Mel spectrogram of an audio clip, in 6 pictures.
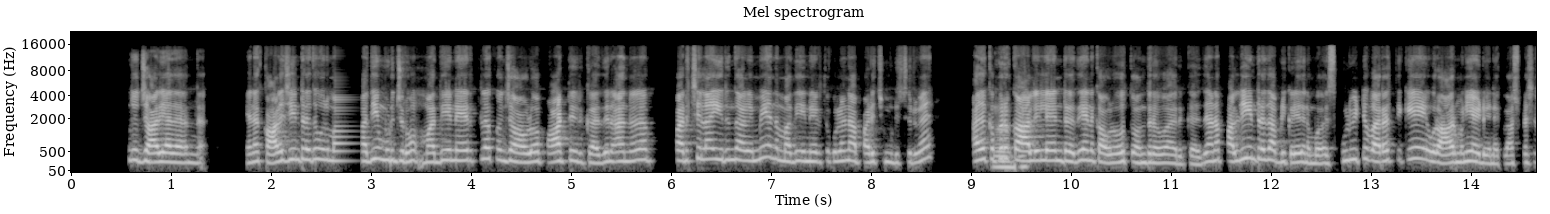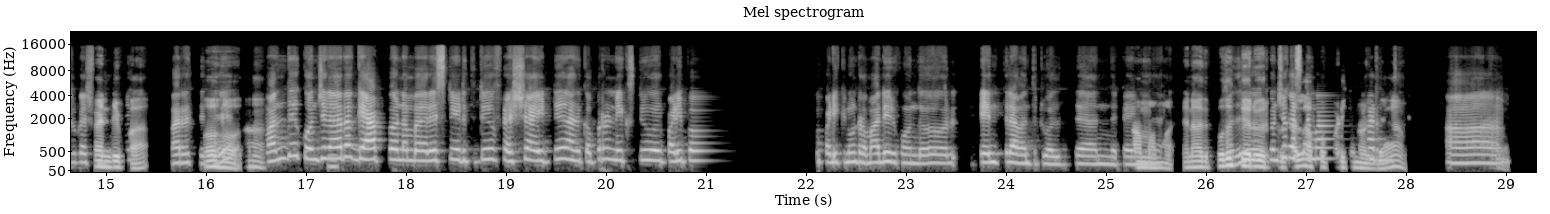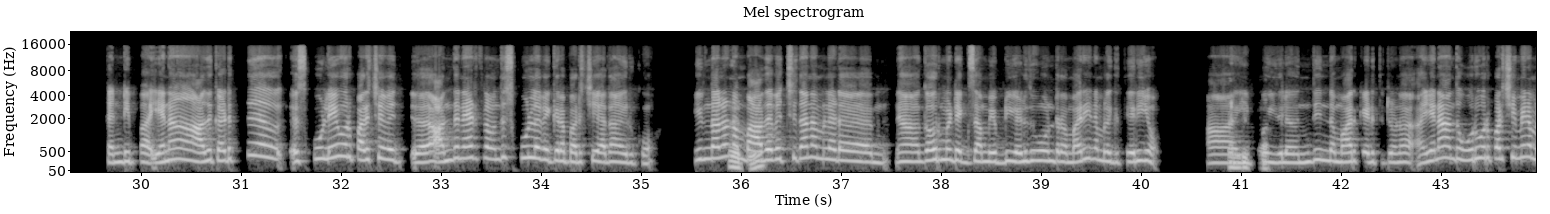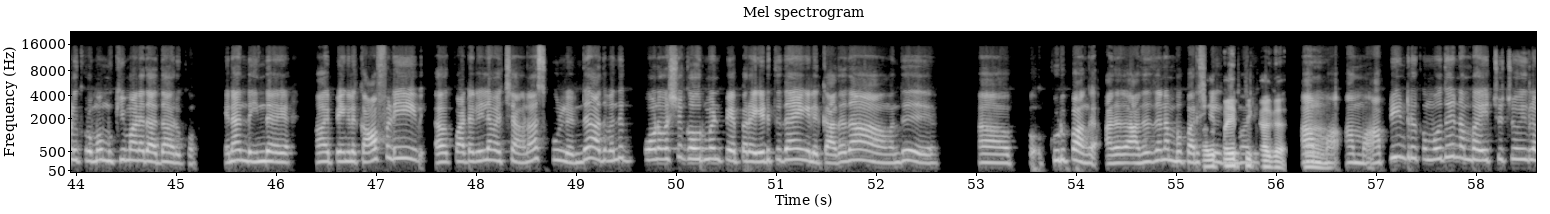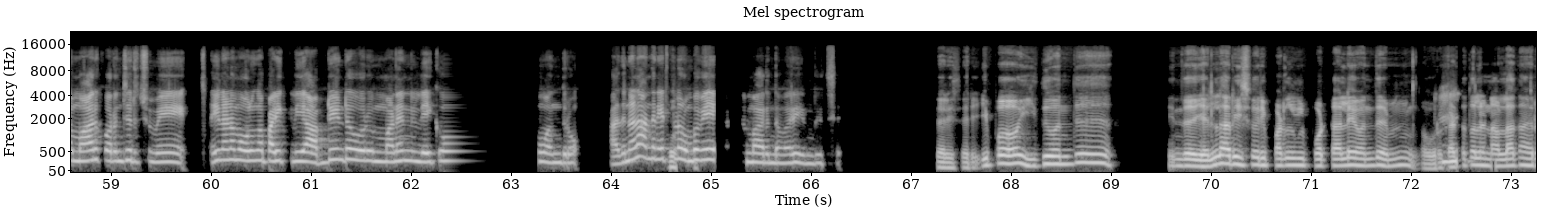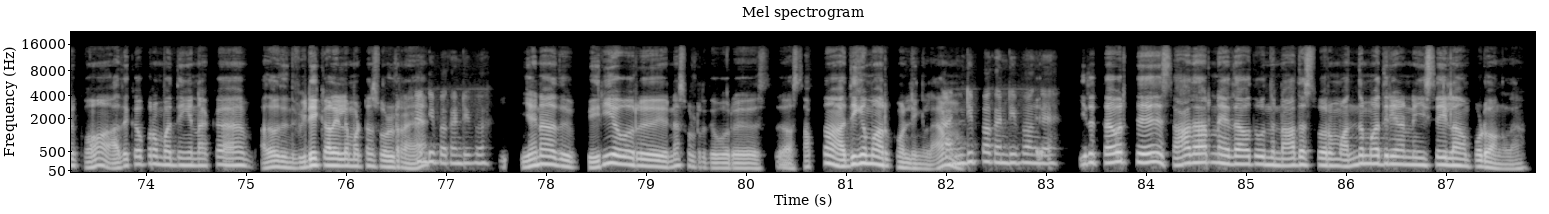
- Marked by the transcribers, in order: mechanical hum; distorted speech; in English: "ஸ்பெசல் கிளாஸ்"; in English: "கேப்பு"; in English: "ஃப்ரெஷ்"; in English: "நெக்ஸ்டு"; in English: "டென்த், லெவென்த், டுவெல்த்"; in English: "கவர்மென்ட் எக்ஸாம்"; in English: "ஹால்ஃப் இயர்லி, குவாட்டர்லி"; in English: "கவர்மென்ட் பேப்பர்"; other background noise; tsk; lip smack; chuckle; other noise
- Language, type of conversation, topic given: Tamil, podcast, பண்டிகைகள் மற்றும் விழாக்களில் ஒலிக்கும் இசை உங்களுக்கு என்ன தாக்கத்தை அளித்தது?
